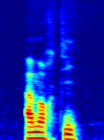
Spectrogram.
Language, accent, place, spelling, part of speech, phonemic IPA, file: French, France, Lyon, amorti, noun / verb, /a.mɔʁ.ti/, LL-Q150 (fra)-amorti.wav
- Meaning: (noun) 1. bunt 2. first touch, control; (verb) past participle of amortir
